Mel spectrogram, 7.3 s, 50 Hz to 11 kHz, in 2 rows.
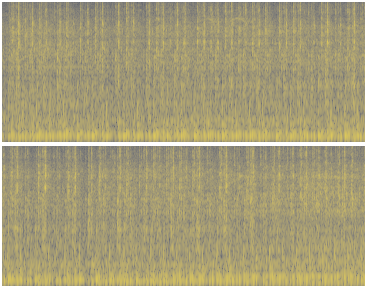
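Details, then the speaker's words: Rebuilt Matchless G12 twin (new crankshaft, conrod, main bearing), warmed up, lever adjusting idle speed; steady, even beat, no knocks or misses, bottom end sounds healthy. Normal idle. "if we the lever slows it down it will run a bit faster it's warmed up"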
